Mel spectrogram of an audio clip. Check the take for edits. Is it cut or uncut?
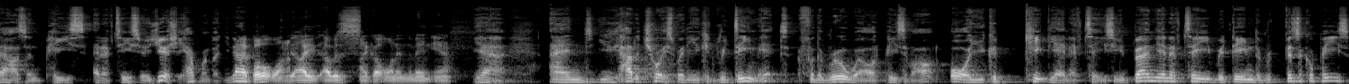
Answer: uncut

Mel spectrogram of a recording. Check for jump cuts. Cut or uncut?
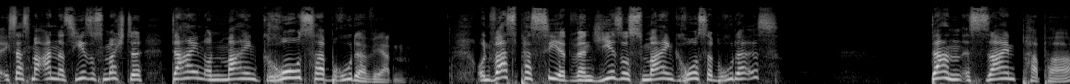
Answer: uncut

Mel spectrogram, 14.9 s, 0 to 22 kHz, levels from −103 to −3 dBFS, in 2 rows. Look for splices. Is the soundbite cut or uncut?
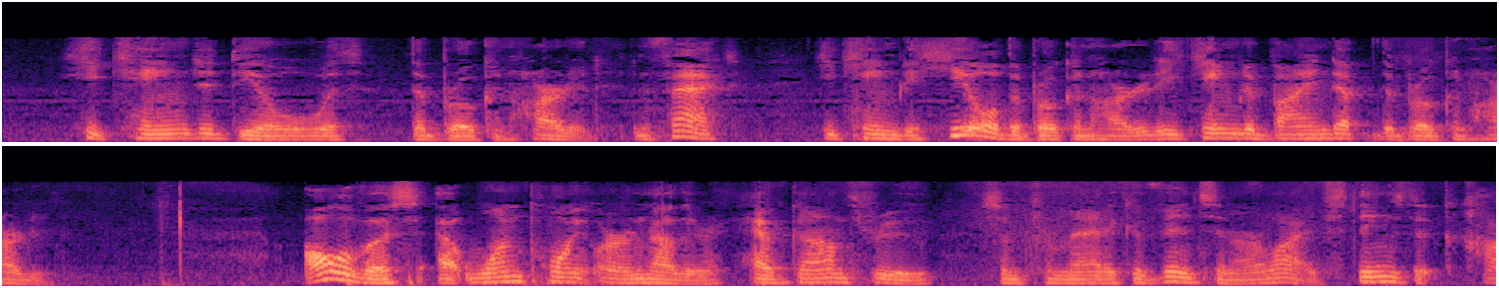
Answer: uncut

